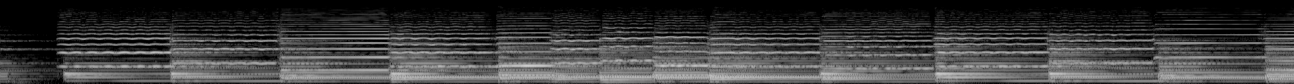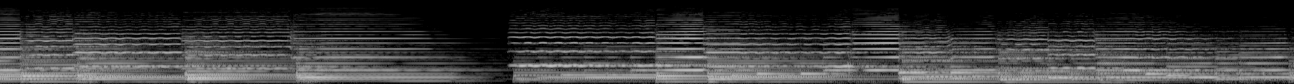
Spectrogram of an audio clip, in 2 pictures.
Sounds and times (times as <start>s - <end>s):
Violin, fiddle: 0.0s - 25.8s.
